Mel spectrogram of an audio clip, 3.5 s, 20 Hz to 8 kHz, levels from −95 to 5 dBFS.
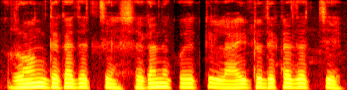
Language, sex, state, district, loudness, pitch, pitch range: Bengali, male, Assam, Hailakandi, -15 LUFS, 130 Hz, 120-130 Hz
